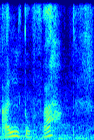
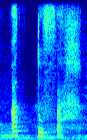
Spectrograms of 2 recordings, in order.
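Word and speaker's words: التفاح: You won't say al tuffah. You will say at tuffah.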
